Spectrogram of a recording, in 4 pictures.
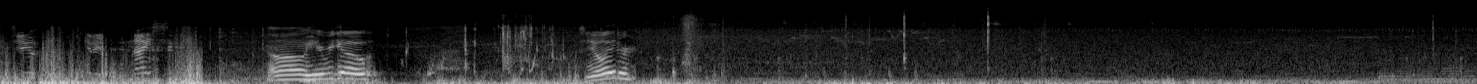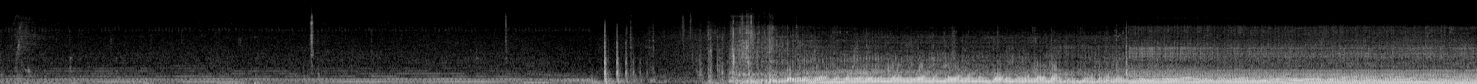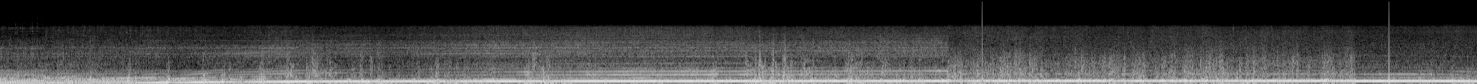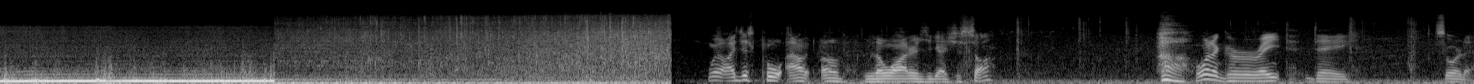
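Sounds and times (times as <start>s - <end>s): wind noise: 0.0s - 14.1s, 21.8s - 51.0s
engine revving: 22.0s - 51.0s.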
